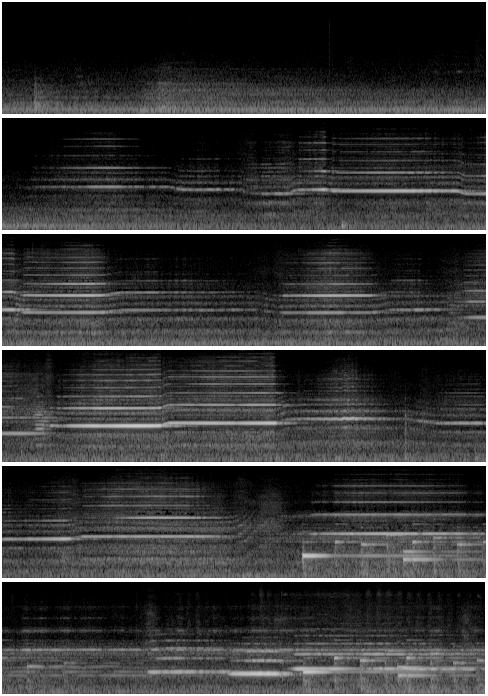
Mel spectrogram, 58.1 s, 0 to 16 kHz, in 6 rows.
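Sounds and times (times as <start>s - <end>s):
slow chamber music: 0.0s - 58.0s.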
